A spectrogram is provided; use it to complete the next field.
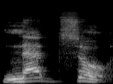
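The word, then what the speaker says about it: נצר: And here we've also got, and I'm giving the pronunciation here, Natsar. So you can see it right here, the D and the Z. That's how we pronounce it from 3478.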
